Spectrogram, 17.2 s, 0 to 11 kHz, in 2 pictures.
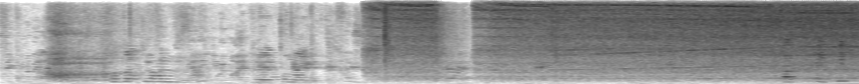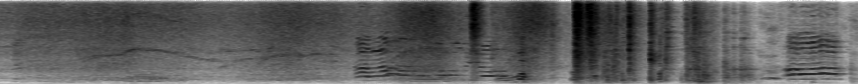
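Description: Cheerson CX-20 quadcopter's motors spinning up about three and a half seconds in, then running with a high whine that grows louder and wavers up and down in pitch. Near the end comes a run of sharp knocks and clatters as the drone crashes indoors.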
